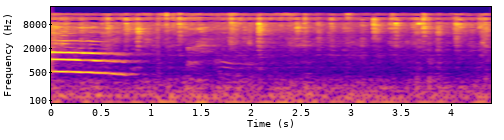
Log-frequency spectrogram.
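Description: A toddler's long, high-pitched squeal that slides slowly down in pitch and ends about a second in.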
